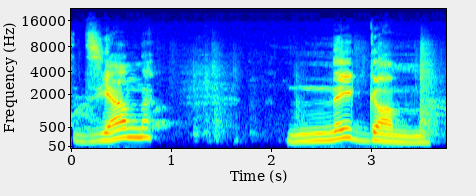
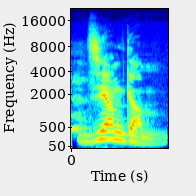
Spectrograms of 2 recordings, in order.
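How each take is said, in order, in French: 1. Le nom de famille commence par un son N. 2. Le nom de famille commence sans aucun son N.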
